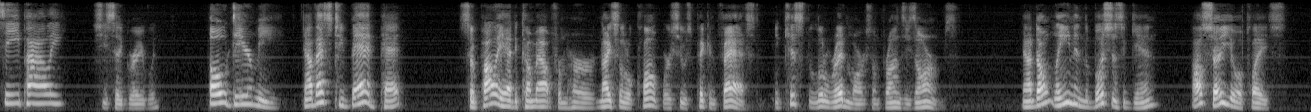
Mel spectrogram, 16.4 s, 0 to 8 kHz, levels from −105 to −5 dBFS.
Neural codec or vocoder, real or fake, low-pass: none; real; 7.2 kHz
